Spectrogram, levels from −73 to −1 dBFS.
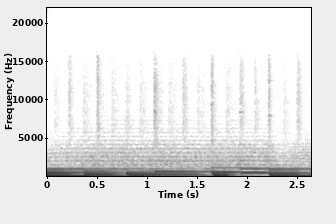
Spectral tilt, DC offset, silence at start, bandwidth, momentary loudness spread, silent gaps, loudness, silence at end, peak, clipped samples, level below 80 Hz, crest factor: -8.5 dB/octave; under 0.1%; 0 s; 13.5 kHz; 5 LU; none; -23 LUFS; 0 s; -8 dBFS; under 0.1%; -24 dBFS; 14 dB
